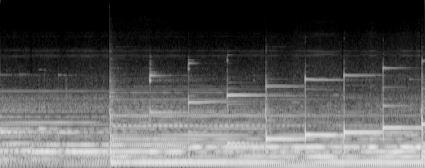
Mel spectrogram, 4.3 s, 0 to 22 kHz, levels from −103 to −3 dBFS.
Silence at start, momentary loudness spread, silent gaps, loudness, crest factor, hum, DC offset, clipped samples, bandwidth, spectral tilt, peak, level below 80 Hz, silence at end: 0 s; 3 LU; none; -18 LUFS; 12 dB; 50 Hz at -35 dBFS; under 0.1%; under 0.1%; 5.6 kHz; -10 dB/octave; -4 dBFS; -32 dBFS; 0 s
